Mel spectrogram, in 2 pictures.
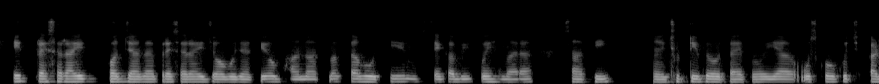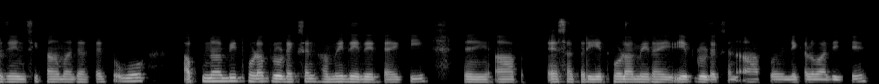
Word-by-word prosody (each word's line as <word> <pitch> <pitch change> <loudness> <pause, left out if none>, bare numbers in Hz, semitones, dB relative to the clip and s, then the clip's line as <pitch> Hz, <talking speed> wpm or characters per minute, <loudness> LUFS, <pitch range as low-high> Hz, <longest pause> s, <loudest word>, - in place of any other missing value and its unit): एक 140 0 +3
प्रेशराइज़्ड 130 0 +2 0.2
बहुत 130 -1 +3
ज़्यादा 125 -1 +2
प्रेशराइज़्ड 120 -1 0
जॉब 120 -1 +2
हो 120 - +3
जाती 120 0 -1
है। 130 - +2
वो 130 - +2
भावनात्मकता 120 +2 -4
होती 125 +1 +1
है 130 - -2
जिससे 125 -1 -5
कभी 125 0 0
कोई 125 0 +2
हमारा 120 0 -3 0.4
साथी 120 0 -2 0.5
अ, 120 - +1
छुट्टी 130 +3 -1
पे 130 +2 0
होता 120 -1 +1
है 120 - 0
तो 120 +1 -2
या 120 0 +1 0.2
उसको 125 +1 -1
कुछ 130 +2 -4
अर्जेन्सी 125 -1 +1
काम 120 0 -1
आ 120 - 0
जाता 120 +1 -3
है - - -3
तो - - -2
वो 155 +2 +1 0.4
अपना 145 0 +3
भी 155 - +5
थोड़ा 145 -2 +2
प्रोडक्शन 135 -1 +3
हमें 125 +1 +1
दे 125 -1 +6
देता 120 -1 +1
है 115 +1 0
कि 130 +3 -3 0.4
अ, 115 -1 +2
आप 120 0 0 0.3
ऐसा 125 0 +1
करिए 120 0 +3
थोड़ा 125 -1 +5
मेरा 120 0 +2
ये 120 +1 +4
प्रोडक्शन 120 -2 +2
आप 120 0 -4
निकलवा 120 0 +1
दीजिए। 120 +4 -2
120 Hz, 185 wpm, -30 LUFS, 120-130 Hz, 0.5 s, दे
